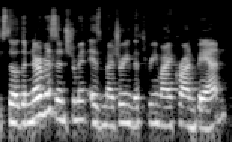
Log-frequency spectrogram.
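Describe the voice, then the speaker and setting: A woman talks at a medium pitch with fairly even intonation. She has an ordinary speaking voice. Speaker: planetary scientist. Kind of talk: seminar Q&A. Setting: video call.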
